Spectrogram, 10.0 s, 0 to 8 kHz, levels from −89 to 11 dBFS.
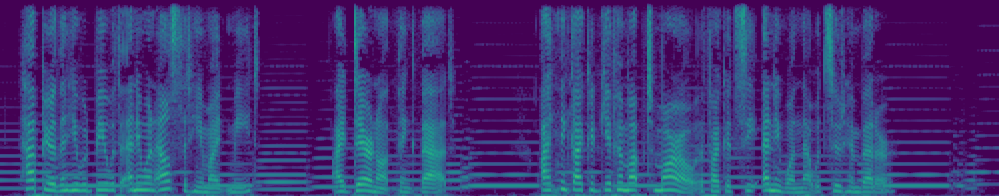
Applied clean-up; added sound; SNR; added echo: none; Accordion; 14 dB; none.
